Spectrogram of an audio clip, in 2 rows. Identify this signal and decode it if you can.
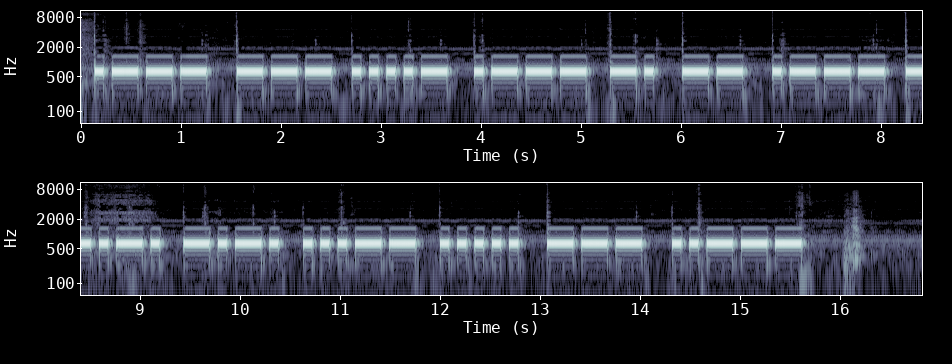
Morse code, heard as a keyed tone, about 14 wpm, 650 Hz. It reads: JO4JNM JCC35O2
